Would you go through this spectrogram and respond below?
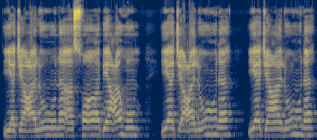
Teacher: جیم کے اوپر بھی قلقلہ ہم نے کرنا ہے، ادھر جو ہے جھٹکا دینا ہے، ٹھیک ہے، جیم کو۔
